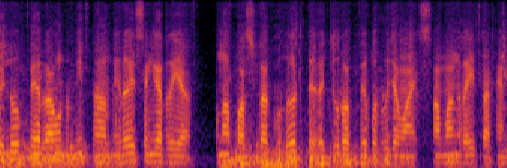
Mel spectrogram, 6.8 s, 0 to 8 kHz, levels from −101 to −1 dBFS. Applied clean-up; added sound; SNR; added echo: neural mask model RNNoise.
